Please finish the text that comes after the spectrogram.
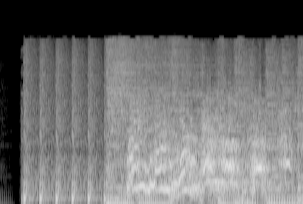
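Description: Several dogs bark and yip loudly together: a quick run of five sharp, evenly spaced barks, then an overlapping, continuous chorus of barking and high yips with no voices.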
